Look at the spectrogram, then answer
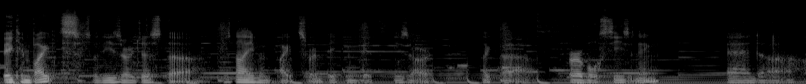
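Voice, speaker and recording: A man's voice: sits low, little pitch movement, moderate pace, vocal fry. A man vlogging in a casual, digressive monologue, chatty and self-mocking. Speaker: vlogger reviewing receipts. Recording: music playing underneath.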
